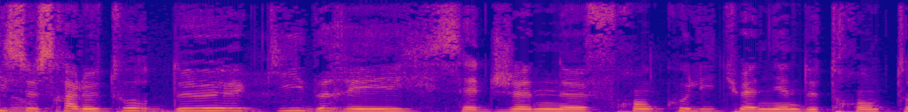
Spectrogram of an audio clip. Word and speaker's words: Giedrée: Une soirée humour noir en chanson avec Pierrick et Guidré, on prononce Guidré.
